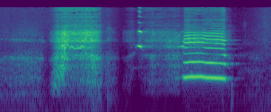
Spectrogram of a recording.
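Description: A saxophone mouthpiece blown on its own, turned so that one side vibrates more freely: first a breathy, airy rush, a small click, then a bright, reedy squawk held for about half a second, fairly loud.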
